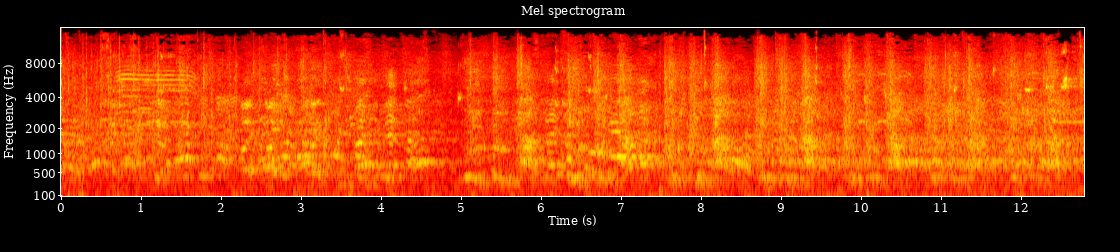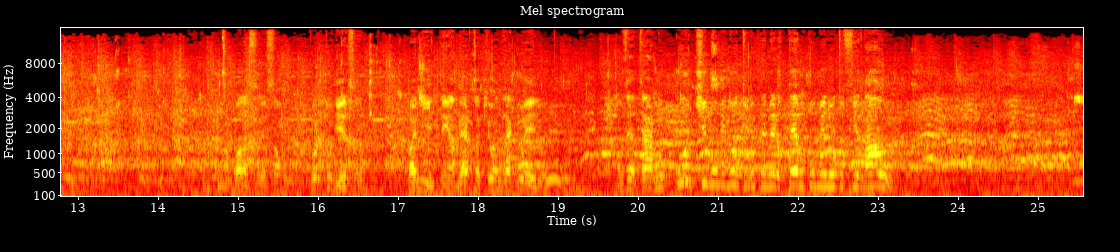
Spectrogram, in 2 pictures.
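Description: A crowd murmurs and cheers in a large indoor arena.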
